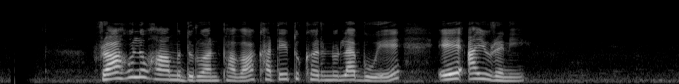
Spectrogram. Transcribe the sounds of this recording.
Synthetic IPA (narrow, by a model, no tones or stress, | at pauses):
raːɦuluɦaːməd̪uɾuʋanpʰaʋakʰaʈiːt̪ukʰəɾunulæbueːeːʔɐjuɾeni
